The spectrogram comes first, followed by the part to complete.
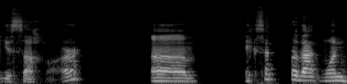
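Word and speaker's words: Yissachar: people will say yisashar generally that sin is is silent and it's the only time i i can think of that as sin is silent but in that name basically everybody will say ysahar um except for that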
